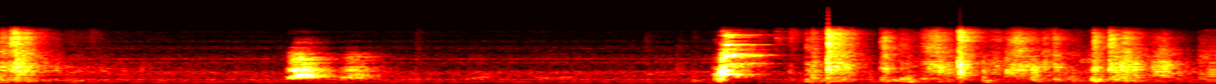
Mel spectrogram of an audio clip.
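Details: Nine-week-old labrador/spaniel mix rescue puppy from Lonely Hearts Animal Rescue in Maryland barking: an isolated sharp bark, another after two seconds, then after a pause a rapid run of short yappy barks.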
